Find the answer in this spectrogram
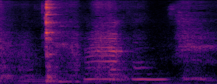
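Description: A metal spoon clinking and scraping against crushed ice in a glass, with a sharp clink about half a second in.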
